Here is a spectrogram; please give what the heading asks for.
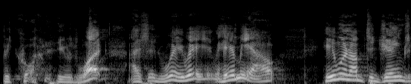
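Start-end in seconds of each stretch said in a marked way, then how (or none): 0.8-1.1 loud, high, startled what; mock shocked yelp. Nephew's shocked reaction. 1.6-2.9 louder, higher, hurried hold-on; waving him down to explain; lively retold urgency; urgent plea.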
